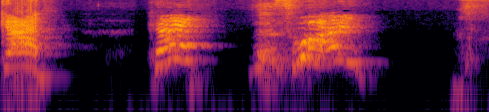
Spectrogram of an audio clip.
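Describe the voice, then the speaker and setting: A put-on character voice shouts loudly. The pitch is extremely high. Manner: loud, shouting.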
